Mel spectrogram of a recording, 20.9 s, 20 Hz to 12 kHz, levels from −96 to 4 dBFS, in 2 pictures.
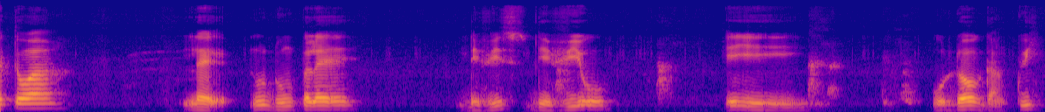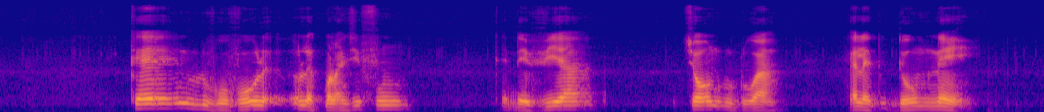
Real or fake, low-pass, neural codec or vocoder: fake; 9.9 kHz; vocoder, 22.05 kHz, 80 mel bands, Vocos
